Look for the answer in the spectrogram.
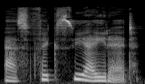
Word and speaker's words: asphyxiated: 철자부터 알려드리면 A S P H Y X I A T E D 과거 분사형으로 활용이 되었습니다. 발음을 해보자면 asphyxiated, asphyxiated 라고 하시면 되는 거고요.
